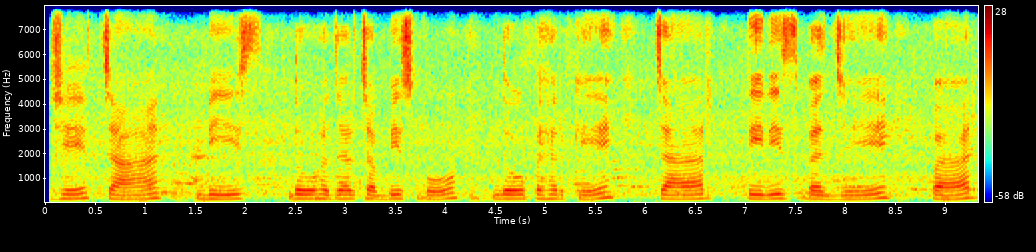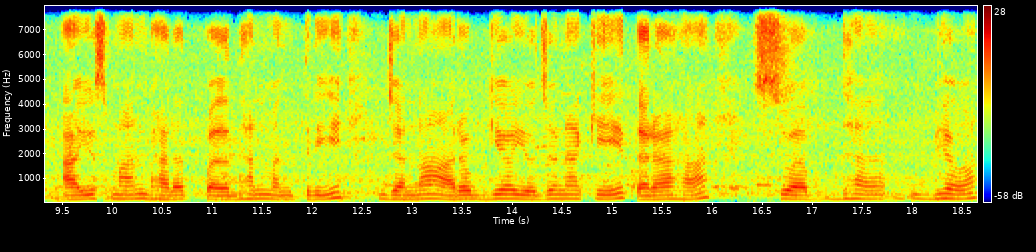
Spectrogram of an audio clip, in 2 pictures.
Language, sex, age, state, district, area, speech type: Hindi, female, 45-60, Madhya Pradesh, Chhindwara, rural, read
